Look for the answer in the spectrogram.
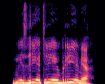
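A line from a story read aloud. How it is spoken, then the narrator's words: Shouted. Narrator (Russian): крикнул Хорт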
